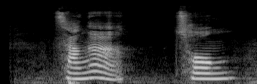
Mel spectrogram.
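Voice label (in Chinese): "蔥", 台湾華語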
